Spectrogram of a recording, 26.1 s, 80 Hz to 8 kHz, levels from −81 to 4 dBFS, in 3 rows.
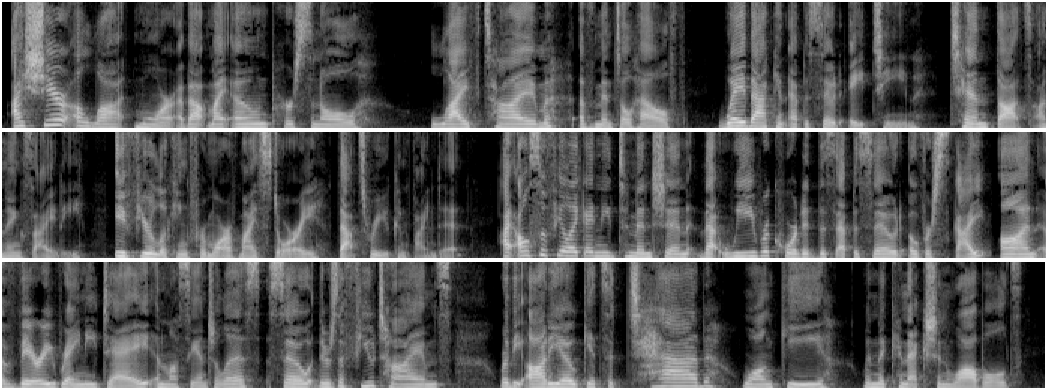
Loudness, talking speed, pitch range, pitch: -19 LUFS, 170 wpm, 175-210 Hz, 190 Hz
